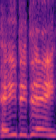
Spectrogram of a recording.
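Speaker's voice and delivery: homemade, put-on Australian accent. Repeating a greeting when asked: put-on australian accent. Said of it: "That's my Australian".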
